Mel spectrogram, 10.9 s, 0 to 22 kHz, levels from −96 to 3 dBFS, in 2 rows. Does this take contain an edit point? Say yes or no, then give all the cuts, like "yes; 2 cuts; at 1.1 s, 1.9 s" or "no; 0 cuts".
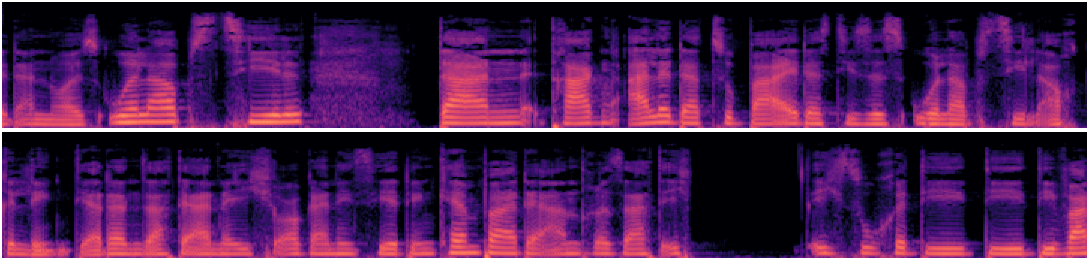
no; 0 cuts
